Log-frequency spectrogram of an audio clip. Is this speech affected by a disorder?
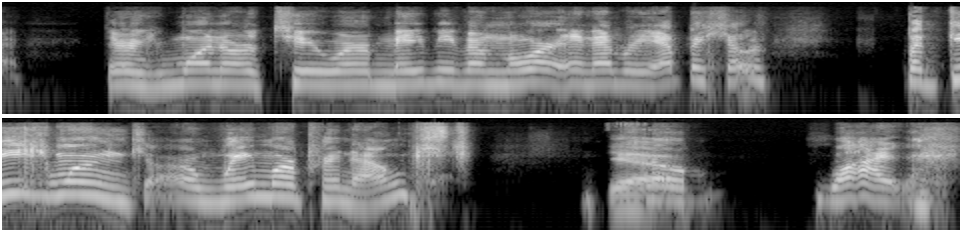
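Yes: cerebral palsy.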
